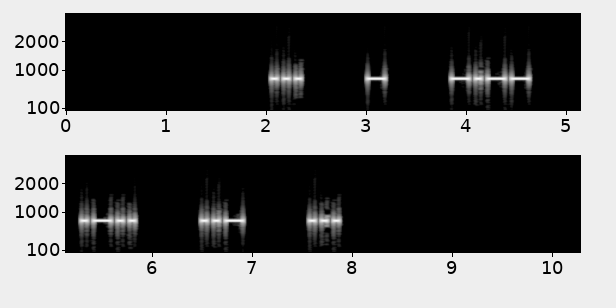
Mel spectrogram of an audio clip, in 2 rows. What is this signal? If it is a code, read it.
Morse code, heard as a keyed tone, about 20 wpm, 800 Hz. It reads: S T Y L U S
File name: cwmp3 / W1 SOUND WORDS 20 wpm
